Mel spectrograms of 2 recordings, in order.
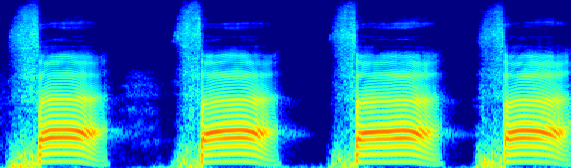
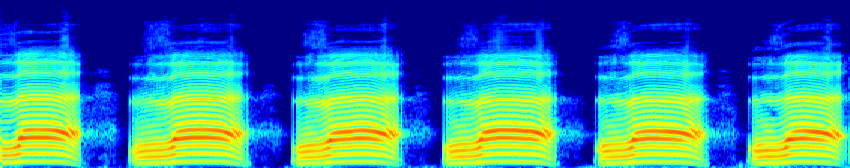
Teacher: Kalau huruf zal sama kayak sa, tapi ditahan nafasnya, jangan sampai keluar.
